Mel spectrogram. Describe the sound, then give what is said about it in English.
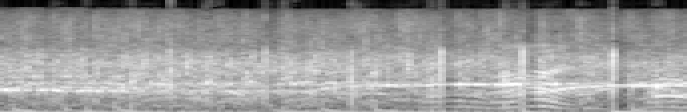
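Audience applause for performing rap artists, a loud, dense and steady clapping that holds throughout with a few sharper claps standing out. “let's give these artists a nice big round of applause”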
